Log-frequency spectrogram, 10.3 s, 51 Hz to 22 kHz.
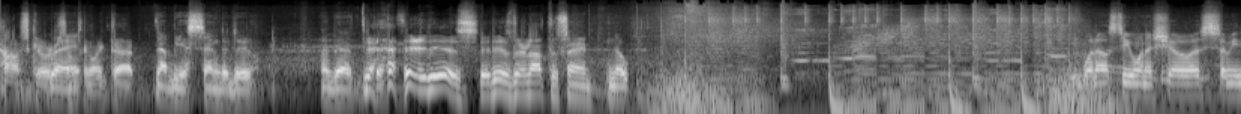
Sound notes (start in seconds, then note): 2.8 laughs; 5.0 upbeat music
